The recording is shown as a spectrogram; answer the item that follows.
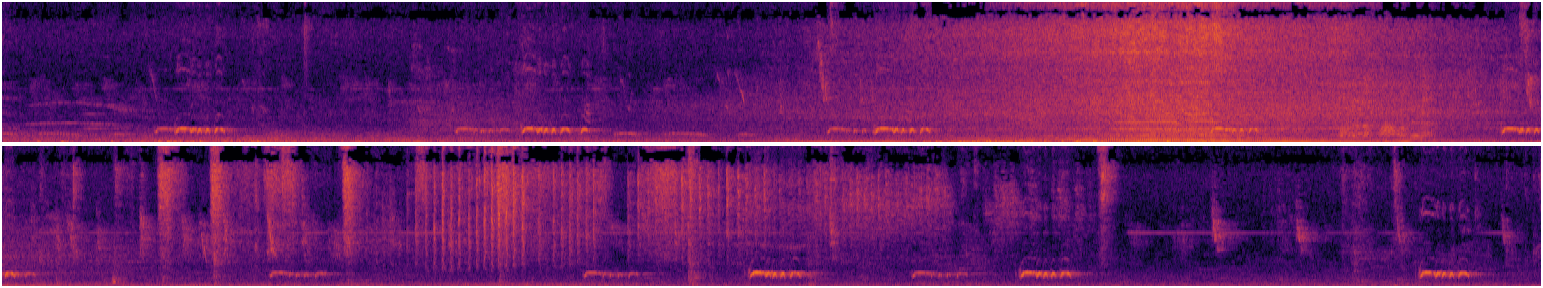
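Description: Zebra dove cooing: short clusters of quick soft notes, repeated every two to three seconds. A louder low rumble swells and fades in the middle, partly covering the calls.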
